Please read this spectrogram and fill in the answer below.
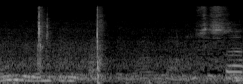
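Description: Two sharp clicks about half a second apart, playing cards being handled and put down on a hard floor, with a low voice over the first of them.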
